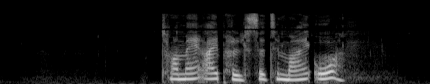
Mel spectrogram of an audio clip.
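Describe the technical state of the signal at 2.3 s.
At 2.3 s the speech carries the same degradation present across the whole clip, most likely MP2 compression at a low bitrate, around 56 kbps. Starved sub-bands are dropped or coarsely quantised, so nothing remains above 11.2 kHz and the sound is dull, gurgling and granular.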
